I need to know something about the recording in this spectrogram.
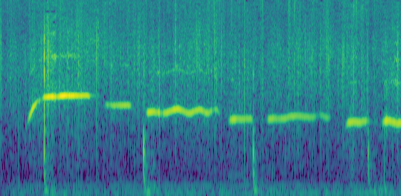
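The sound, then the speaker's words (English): A person whistles a simple melody, sustained clear notes stepping between a few pitches over a few seconds, with faint background noise and occasional soft thumps. “But I just picked myself up and walked down the street. I whistled my magic tune.”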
